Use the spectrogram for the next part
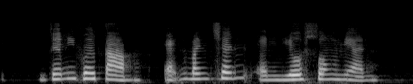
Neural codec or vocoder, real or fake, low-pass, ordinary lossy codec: codec, 16 kHz in and 24 kHz out, 0.6 kbps, FireRedTTS-2 codec; fake; 7.2 kHz; none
